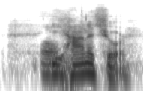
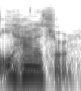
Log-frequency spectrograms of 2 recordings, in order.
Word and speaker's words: Iheanachor: Ihanachor, Max Ihanachor. Okay, it's spelled Iheanachor.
